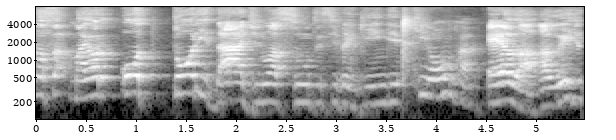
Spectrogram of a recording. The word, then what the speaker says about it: Stephen: E aproveitando o aniversariante, faremos um episódio especial sobre Stephen King. Pra desmistificar isso, que você sua vida inteira falou o nome dele errado. Não é Stephen King, é Stephen King, apesar de se escrever com PH.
